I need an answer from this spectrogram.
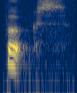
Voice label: "books", English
